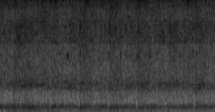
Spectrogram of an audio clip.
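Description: Large audience applauding, a dense, even clapping held steady throughout.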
